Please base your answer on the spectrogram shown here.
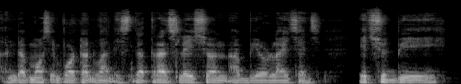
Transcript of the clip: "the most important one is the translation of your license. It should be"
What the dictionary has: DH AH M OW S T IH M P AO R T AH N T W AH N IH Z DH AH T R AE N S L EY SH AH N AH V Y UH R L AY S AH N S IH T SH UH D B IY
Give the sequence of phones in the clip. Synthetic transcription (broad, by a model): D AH M OW S T IH M P AO R T AH N T W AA N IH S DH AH T R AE N S L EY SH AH N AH B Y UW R L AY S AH N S IH T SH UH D B IY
